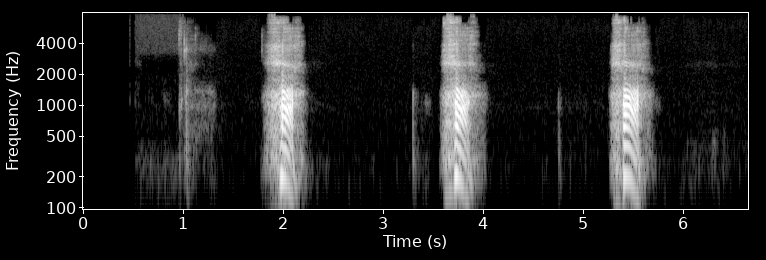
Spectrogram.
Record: {
  "exhalation_length": "6.7 s",
  "exhalation_amplitude": 32641,
  "exhalation_signal_mean_std_ratio": 0.22,
  "survey_phase": "alpha (2021-03-01 to 2021-08-12)",
  "age": "65+",
  "gender": "Male",
  "wearing_mask": "No",
  "symptom_cough_any": true,
  "symptom_fatigue": true,
  "symptom_headache": true,
  "symptom_onset": "5 days",
  "smoker_status": "Ex-smoker",
  "respiratory_condition_asthma": false,
  "respiratory_condition_other": false,
  "recruitment_source": "Test and Trace",
  "submission_delay": "2 days",
  "covid_test_result": "Positive",
  "covid_test_method": "RT-qPCR",
  "covid_ct_value": 33.3,
  "covid_ct_gene": "ORF1ab gene"
}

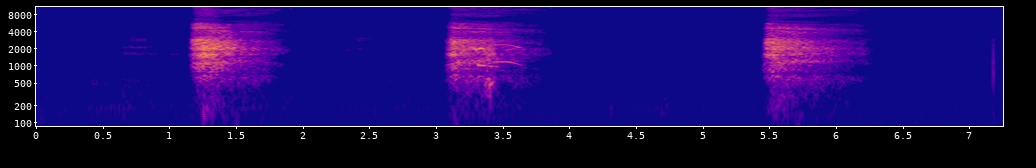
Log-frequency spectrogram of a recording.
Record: {
  "exhalation_length": "7.3 s",
  "exhalation_amplitude": 19271,
  "exhalation_signal_mean_std_ratio": 0.36,
  "survey_phase": "beta (2021-08-13 to 2022-03-07)",
  "age": "45-64",
  "gender": "Female",
  "wearing_mask": "No",
  "symptom_cough_any": true,
  "symptom_new_continuous_cough": true,
  "symptom_runny_or_blocked_nose": true,
  "symptom_fatigue": true,
  "symptom_change_to_sense_of_smell_or_taste": true,
  "symptom_onset": "3 days",
  "smoker_status": "Ex-smoker",
  "respiratory_condition_asthma": false,
  "respiratory_condition_other": false,
  "recruitment_source": "Test and Trace",
  "submission_delay": "2 days",
  "covid_test_result": "Positive",
  "covid_test_method": "RT-qPCR",
  "covid_ct_value": 21.6,
  "covid_ct_gene": "ORF1ab gene",
  "covid_ct_mean": 22.1,
  "covid_viral_load": "57000 copies/ml",
  "covid_viral_load_category": "Low viral load (10K-1M copies/ml)"
}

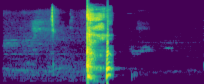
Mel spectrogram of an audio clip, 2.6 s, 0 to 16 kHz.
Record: {
  "cough_length": "2.6 s",
  "cough_amplitude": 32768,
  "cough_signal_mean_std_ratio": 0.18,
  "survey_phase": "beta (2021-08-13 to 2022-03-07)",
  "age": "65+",
  "gender": "Female",
  "wearing_mask": "No",
  "symptom_none": true,
  "smoker_status": "Never smoked",
  "respiratory_condition_asthma": false,
  "respiratory_condition_other": false,
  "recruitment_source": "REACT",
  "submission_delay": "1 day",
  "covid_test_result": "Negative",
  "covid_test_method": "RT-qPCR",
  "influenza_a_test_result": "Unknown/Void",
  "influenza_b_test_result": "Unknown/Void"
}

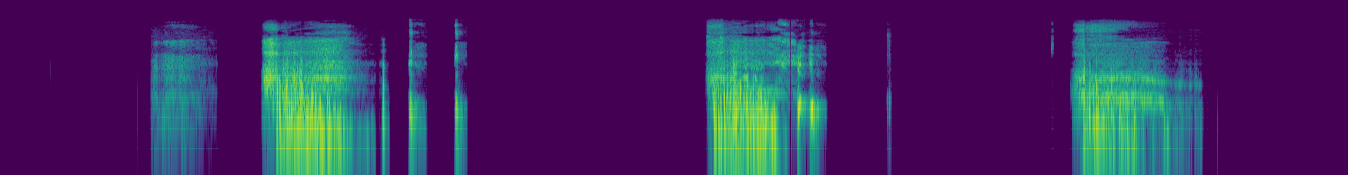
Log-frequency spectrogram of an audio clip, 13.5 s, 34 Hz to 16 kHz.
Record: {
  "exhalation_length": "13.5 s",
  "exhalation_amplitude": 32768,
  "exhalation_signal_mean_std_ratio": 0.33,
  "survey_phase": "beta (2021-08-13 to 2022-03-07)",
  "age": "18-44",
  "gender": "Female",
  "wearing_mask": "No",
  "symptom_runny_or_blocked_nose": true,
  "symptom_shortness_of_breath": true,
  "symptom_fatigue": true,
  "symptom_change_to_sense_of_smell_or_taste": true,
  "symptom_onset": "4 days",
  "smoker_status": "Ex-smoker",
  "respiratory_condition_asthma": false,
  "respiratory_condition_other": false,
  "recruitment_source": "Test and Trace",
  "submission_delay": "2 days",
  "covid_test_result": "Positive",
  "covid_test_method": "RT-qPCR",
  "covid_ct_value": 20.8,
  "covid_ct_gene": "ORF1ab gene",
  "covid_ct_mean": 21.6,
  "covid_viral_load": "83000 copies/ml",
  "covid_viral_load_category": "Low viral load (10K-1M copies/ml)"
}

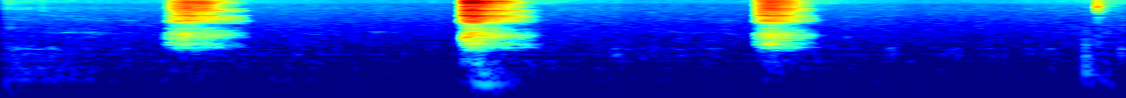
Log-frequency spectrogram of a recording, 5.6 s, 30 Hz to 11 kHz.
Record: {
  "exhalation_length": "5.6 s",
  "exhalation_amplitude": 11297,
  "exhalation_signal_mean_std_ratio": 0.24,
  "survey_phase": "alpha (2021-03-01 to 2021-08-12)",
  "age": "45-64",
  "gender": "Female",
  "wearing_mask": "No",
  "symptom_none": true,
  "smoker_status": "Never smoked",
  "respiratory_condition_asthma": false,
  "respiratory_condition_other": false,
  "recruitment_source": "REACT",
  "submission_delay": "2 days",
  "covid_test_result": "Negative",
  "covid_test_method": "RT-qPCR"
}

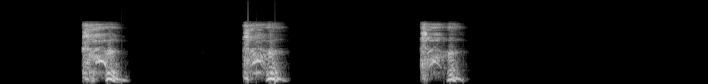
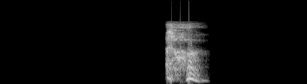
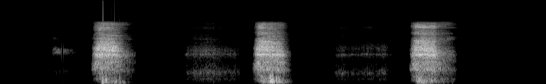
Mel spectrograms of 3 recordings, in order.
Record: {
  "three_cough_length": "7.1 s",
  "three_cough_amplitude": 32767,
  "three_cough_signal_mean_std_ratio": 0.33,
  "cough_length": "3.1 s",
  "cough_amplitude": 32768,
  "cough_signal_mean_std_ratio": 0.27,
  "exhalation_length": "5.5 s",
  "exhalation_amplitude": 32767,
  "exhalation_signal_mean_std_ratio": 0.33,
  "survey_phase": "beta (2021-08-13 to 2022-03-07)",
  "age": "65+",
  "gender": "Female",
  "wearing_mask": "No",
  "symptom_none": true,
  "smoker_status": "Ex-smoker",
  "respiratory_condition_asthma": false,
  "respiratory_condition_other": false,
  "recruitment_source": "REACT",
  "submission_delay": "2 days",
  "covid_test_result": "Negative",
  "covid_test_method": "RT-qPCR",
  "influenza_a_test_result": "Negative",
  "influenza_b_test_result": "Negative"
}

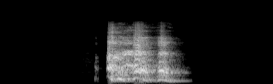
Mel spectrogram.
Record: {
  "cough_length": "2.7 s",
  "cough_amplitude": 32767,
  "cough_signal_mean_std_ratio": 0.4,
  "survey_phase": "beta (2021-08-13 to 2022-03-07)",
  "age": "65+",
  "gender": "Male",
  "wearing_mask": "No",
  "symptom_none": true,
  "smoker_status": "Never smoked",
  "respiratory_condition_asthma": false,
  "respiratory_condition_other": false,
  "recruitment_source": "Test and Trace",
  "submission_delay": "1 day",
  "covid_test_result": "Positive",
  "covid_test_method": "RT-qPCR",
  "covid_ct_value": 36.2,
  "covid_ct_gene": "ORF1ab gene"
}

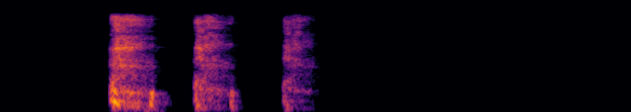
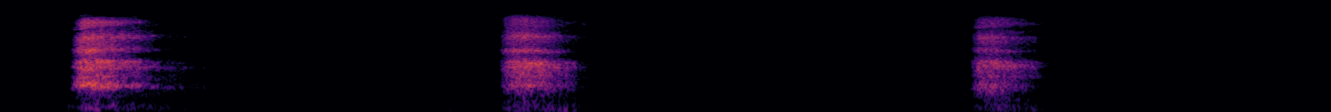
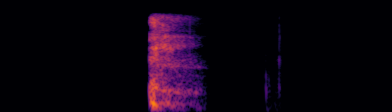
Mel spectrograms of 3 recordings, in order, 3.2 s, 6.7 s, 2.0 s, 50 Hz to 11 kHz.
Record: {
  "three_cough_length": "3.2 s",
  "three_cough_amplitude": 21754,
  "three_cough_signal_mean_std_ratio": 0.26,
  "exhalation_length": "6.7 s",
  "exhalation_amplitude": 6933,
  "exhalation_signal_mean_std_ratio": 0.28,
  "cough_length": "2.0 s",
  "cough_amplitude": 15083,
  "cough_signal_mean_std_ratio": 0.22,
  "survey_phase": "beta (2021-08-13 to 2022-03-07)",
  "age": "18-44",
  "gender": "Female",
  "wearing_mask": "No",
  "symptom_cough_any": true,
  "symptom_new_continuous_cough": true,
  "symptom_runny_or_blocked_nose": true,
  "symptom_shortness_of_breath": true,
  "symptom_sore_throat": true,
  "symptom_fatigue": true,
  "symptom_fever_high_temperature": true,
  "symptom_headache": true,
  "symptom_change_to_sense_of_smell_or_taste": true,
  "symptom_onset": "3 days",
  "smoker_status": "Ex-smoker",
  "respiratory_condition_asthma": false,
  "respiratory_condition_other": false,
  "recruitment_source": "Test and Trace",
  "submission_delay": "2 days",
  "covid_test_result": "Positive",
  "covid_test_method": "RT-qPCR",
  "covid_ct_value": 19.6,
  "covid_ct_gene": "N gene"
}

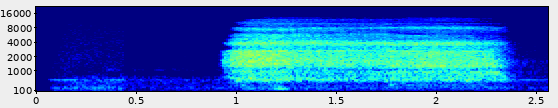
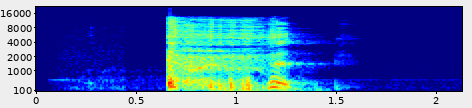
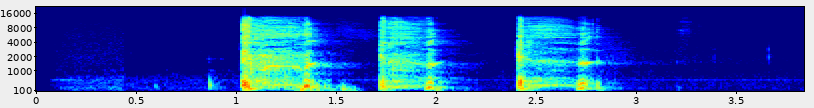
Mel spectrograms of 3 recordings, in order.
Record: {
  "exhalation_length": "2.6 s",
  "exhalation_amplitude": 3486,
  "exhalation_signal_mean_std_ratio": 0.69,
  "cough_length": "2.1 s",
  "cough_amplitude": 32768,
  "cough_signal_mean_std_ratio": 0.32,
  "three_cough_length": "3.8 s",
  "three_cough_amplitude": 29525,
  "three_cough_signal_mean_std_ratio": 0.31,
  "survey_phase": "beta (2021-08-13 to 2022-03-07)",
  "age": "18-44",
  "gender": "Male",
  "wearing_mask": "No",
  "symptom_cough_any": true,
  "symptom_runny_or_blocked_nose": true,
  "symptom_onset": "8 days",
  "smoker_status": "Never smoked",
  "respiratory_condition_asthma": false,
  "respiratory_condition_other": false,
  "recruitment_source": "REACT",
  "submission_delay": "0 days",
  "covid_test_result": "Negative",
  "covid_test_method": "RT-qPCR",
  "influenza_a_test_result": "Negative",
  "influenza_b_test_result": "Negative"
}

